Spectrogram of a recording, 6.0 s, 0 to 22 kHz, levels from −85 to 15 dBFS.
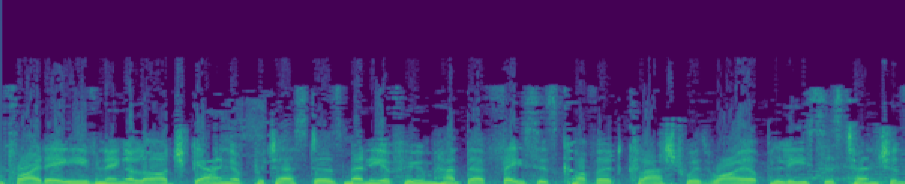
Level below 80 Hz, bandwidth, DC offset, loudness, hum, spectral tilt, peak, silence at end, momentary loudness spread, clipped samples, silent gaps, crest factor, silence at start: -40 dBFS; 12.5 kHz; under 0.1%; -13 LUFS; none; -6 dB/octave; -4 dBFS; 0 s; 3 LU; under 0.1%; none; 10 dB; 0 s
